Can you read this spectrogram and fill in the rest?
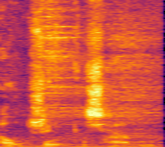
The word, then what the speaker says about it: Altrincham: So Altrincham, it has an improbable name as well, because it's spelt Altrincham, so it sounds like Altrincham. But there is an old stone monument with the word Altrincham with a G in it, which perhaps is where the Altrincham pronunciation comes from, because usually you probably got to say Altrincham, but you sort of shorten that cum sound.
